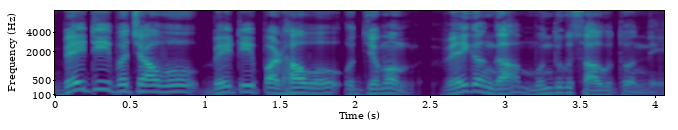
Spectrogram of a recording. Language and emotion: Telugu, neutral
